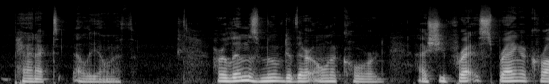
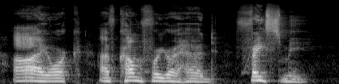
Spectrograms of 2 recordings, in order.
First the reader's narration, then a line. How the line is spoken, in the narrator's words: she heard a shout from the distance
